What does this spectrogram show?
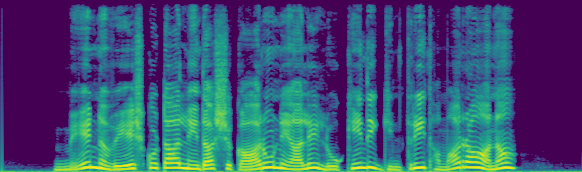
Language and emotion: Dogri, surprised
